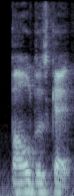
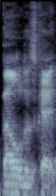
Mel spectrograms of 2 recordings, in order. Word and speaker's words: Baldur's Gate: they debuted they announced boulders gate 3 or baldur's gate 3 depending on how you want to pronounce the game and the oldest gate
